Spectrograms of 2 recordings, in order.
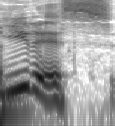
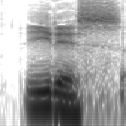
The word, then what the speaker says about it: Iris: I watched Gamera 3, Revenge of Iris. – Geek Boner. – What did you think of this one? – Edis, if you want to say it right. – Edis.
